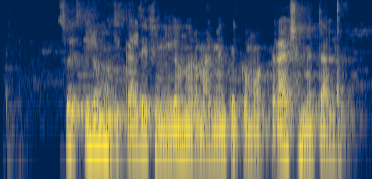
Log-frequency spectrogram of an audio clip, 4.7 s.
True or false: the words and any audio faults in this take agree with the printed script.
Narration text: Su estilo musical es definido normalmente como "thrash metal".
false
